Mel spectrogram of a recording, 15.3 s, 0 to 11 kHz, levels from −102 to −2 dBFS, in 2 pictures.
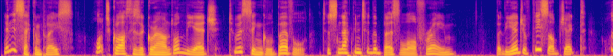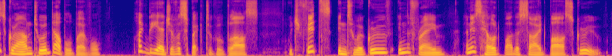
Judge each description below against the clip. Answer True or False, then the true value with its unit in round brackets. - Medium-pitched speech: True (155 Hz)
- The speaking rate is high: True (225 wpm)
